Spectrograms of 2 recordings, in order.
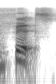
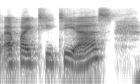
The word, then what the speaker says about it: Fitts: My name is spelled, one R, and Fitts, like your shoe fits with two T's. So Fitts.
